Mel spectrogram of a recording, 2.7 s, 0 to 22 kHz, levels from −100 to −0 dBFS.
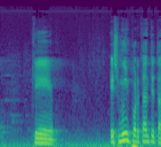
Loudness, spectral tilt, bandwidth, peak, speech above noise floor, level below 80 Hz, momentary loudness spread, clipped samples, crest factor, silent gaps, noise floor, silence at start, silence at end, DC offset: -23 LUFS; -6.5 dB/octave; 13 kHz; -6 dBFS; 22 dB; -32 dBFS; 17 LU; under 0.1%; 18 dB; none; -43 dBFS; 0 s; 0 s; under 0.1%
